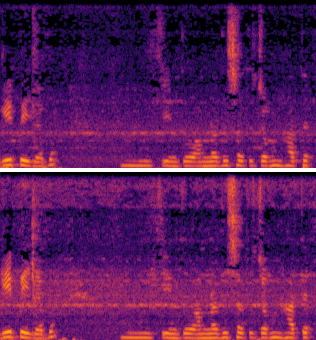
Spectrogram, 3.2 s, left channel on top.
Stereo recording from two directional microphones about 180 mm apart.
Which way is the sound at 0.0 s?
Centre (ahead or behind).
